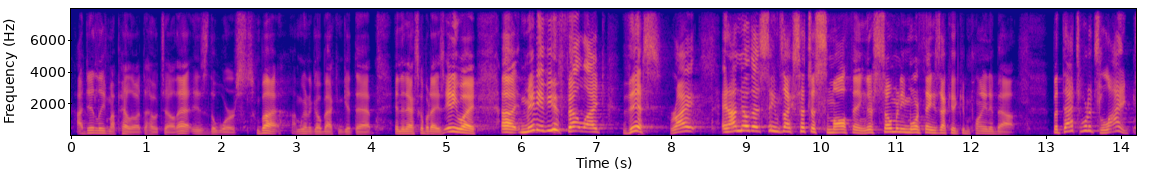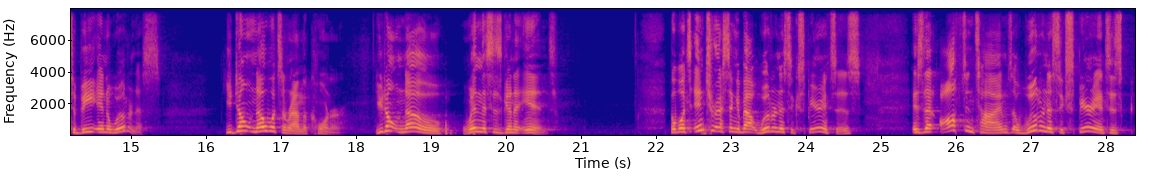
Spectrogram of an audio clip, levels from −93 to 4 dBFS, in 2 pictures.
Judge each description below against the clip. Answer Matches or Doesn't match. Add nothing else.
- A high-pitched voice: Matches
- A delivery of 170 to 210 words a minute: Matches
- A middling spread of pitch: Doesn't match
